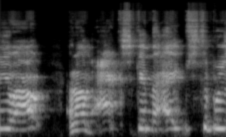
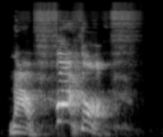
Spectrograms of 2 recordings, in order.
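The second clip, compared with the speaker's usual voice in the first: fake British accent sliding Australian, pitched up; 5 semitones higher than usual. Telling someone off while mocking their british accent: bad fake british accent. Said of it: "You sound Australian".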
